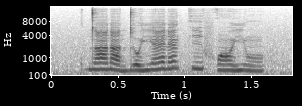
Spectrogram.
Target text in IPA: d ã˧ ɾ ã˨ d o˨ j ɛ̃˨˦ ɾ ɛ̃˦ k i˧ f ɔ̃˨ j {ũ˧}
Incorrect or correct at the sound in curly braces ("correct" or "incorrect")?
incorrect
